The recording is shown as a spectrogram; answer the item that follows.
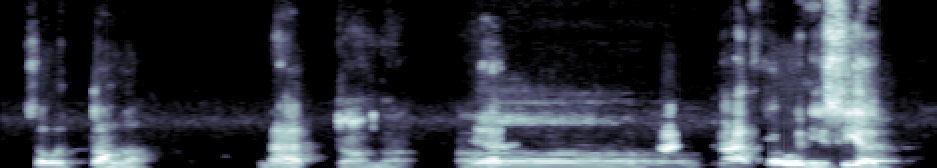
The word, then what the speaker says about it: Tonga: uh when people say Tonga they say it with a t but it's actually it's actually pronounced it's actually uh it's spelled with a t but it's pronounced with a d so a dunga so when you see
